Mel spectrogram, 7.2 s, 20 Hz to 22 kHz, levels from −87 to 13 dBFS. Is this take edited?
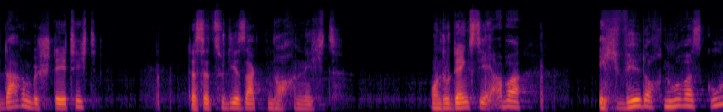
yes; 1 cut; at 4.9 s

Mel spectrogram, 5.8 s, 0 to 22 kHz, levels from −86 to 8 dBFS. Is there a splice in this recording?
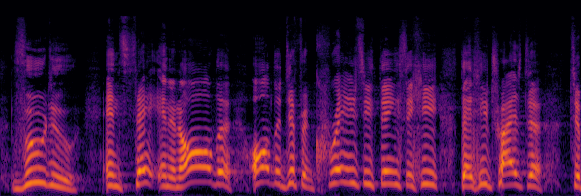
no; 0 cuts

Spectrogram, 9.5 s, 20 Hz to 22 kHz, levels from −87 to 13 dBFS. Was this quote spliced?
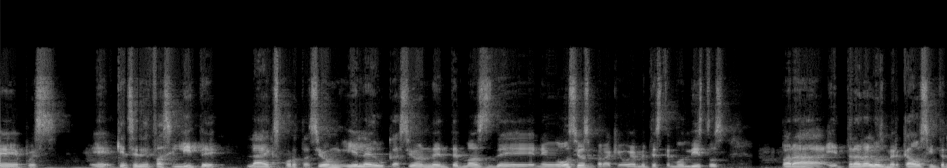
no; 0 cuts

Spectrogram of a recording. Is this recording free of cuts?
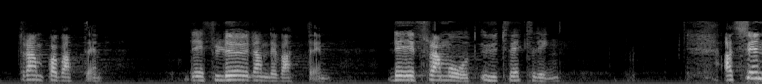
yes; 0 cuts

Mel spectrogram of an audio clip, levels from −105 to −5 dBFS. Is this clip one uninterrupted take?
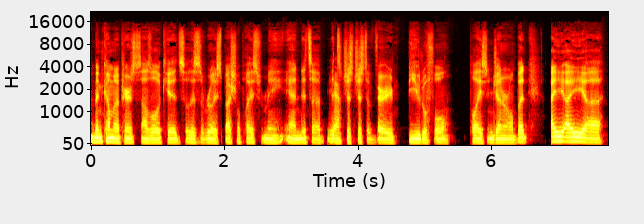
no; 1 cut; at 3.9 s

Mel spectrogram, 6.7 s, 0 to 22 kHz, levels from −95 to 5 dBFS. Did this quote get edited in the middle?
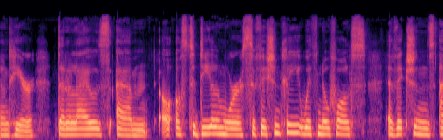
no; 0 cuts

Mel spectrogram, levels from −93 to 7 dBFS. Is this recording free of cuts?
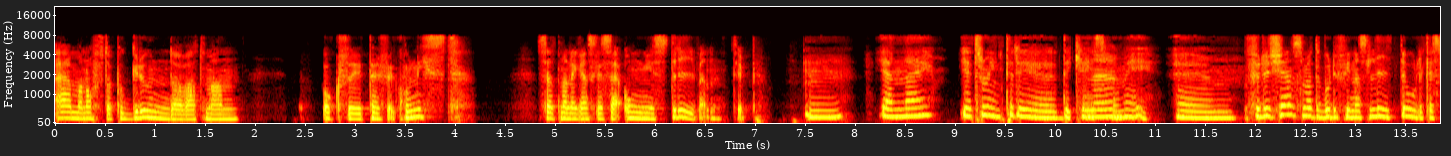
no; 1 cut; at 11.1 s

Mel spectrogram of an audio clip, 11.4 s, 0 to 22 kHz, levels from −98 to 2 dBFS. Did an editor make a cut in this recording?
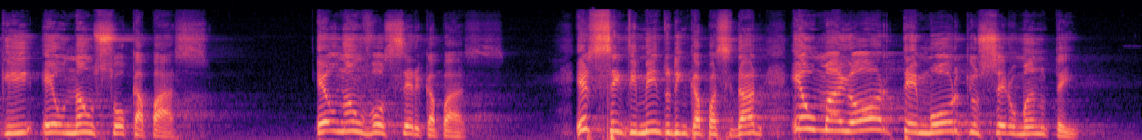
no; 0 cuts

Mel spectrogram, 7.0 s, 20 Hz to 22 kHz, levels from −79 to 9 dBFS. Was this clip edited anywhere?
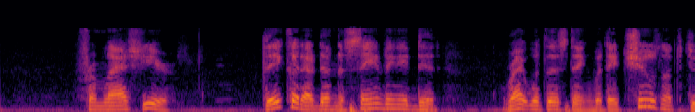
no; 0 cuts

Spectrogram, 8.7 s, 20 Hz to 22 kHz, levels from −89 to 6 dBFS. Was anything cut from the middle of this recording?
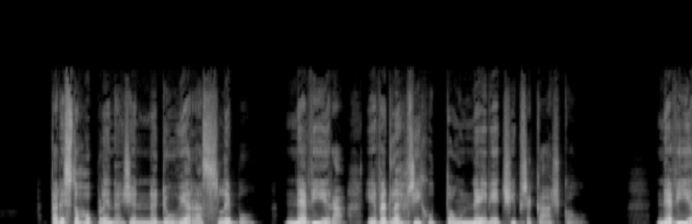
no; 0 cuts

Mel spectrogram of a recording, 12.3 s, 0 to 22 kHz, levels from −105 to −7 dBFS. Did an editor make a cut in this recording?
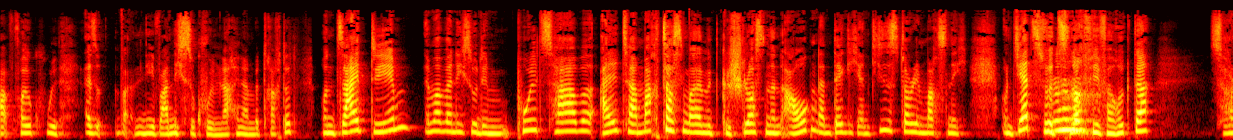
yes; 1 cut; at 3.1 s

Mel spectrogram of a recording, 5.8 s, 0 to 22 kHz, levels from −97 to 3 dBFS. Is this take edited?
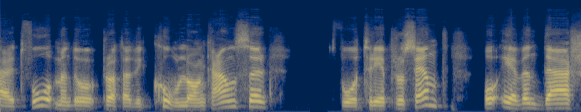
no; 0 cuts

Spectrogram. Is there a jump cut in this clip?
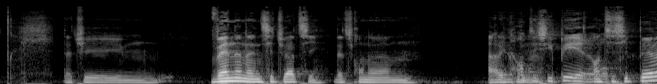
yes; 2 cuts; at 2.1 s, 3.5 s

